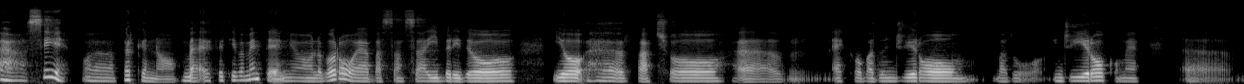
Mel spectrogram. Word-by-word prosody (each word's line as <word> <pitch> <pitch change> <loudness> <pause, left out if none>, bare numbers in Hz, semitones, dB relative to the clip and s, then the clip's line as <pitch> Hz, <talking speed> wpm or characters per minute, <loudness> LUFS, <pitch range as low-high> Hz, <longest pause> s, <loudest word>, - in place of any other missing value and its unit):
Ah 185 -4 0
sì, 335 - +2 0.2
uhm, 155 -4 -7
perché 210 -5 -2
no, 120 -3 -7
beh 175 0 -1
effettivamente 195 +8 -2
il - - +1
mio 155 -2 -6
lavoro 190 - +2
è 150 - -1
abbastanza 150 +1 -7
ibrido. 150 0 +3 0.3
Io, 155 -1 +6
ehm, 165 -3 -3
faccio, 145 +2 0
ehm, 125 - -7 0.2
ecco 150 -3 -8
vado 145 +1 -6
in 150 - -4
giro 145 -2 +3 0.2
vado 145 0 -13
in 160 0 -6
giro 170 +3 +3
come, 145 -3 -10 0.4
ehm, - - -13
150 Hz, 125 wpm, -23 LUFS, 145-170 Hz, 0.4 s, Io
